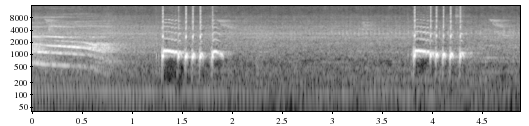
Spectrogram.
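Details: Zebra dove song in two phrases roughly two and a half seconds apart: a brief rising note, then rapid stuttering coos. A separate descending, harmonic-rich sound opens the recording, with faint low hum throughout.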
